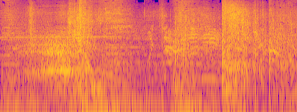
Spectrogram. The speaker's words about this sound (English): The sniper's shot.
